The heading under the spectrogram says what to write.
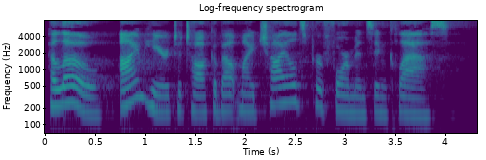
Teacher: Stress performance. So, it's clear what you're discussing.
